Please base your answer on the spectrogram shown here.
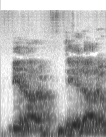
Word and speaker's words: Deodato: Deodato.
